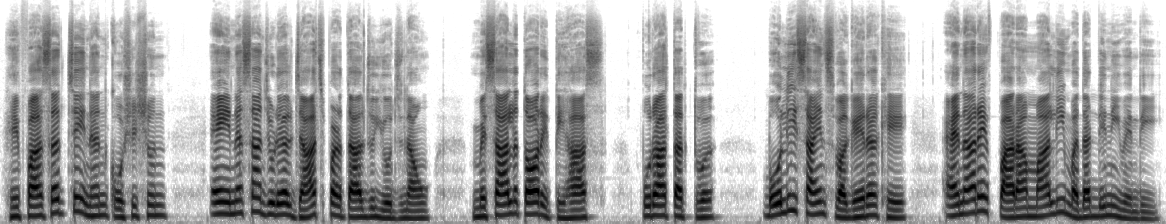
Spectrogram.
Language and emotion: Sindhi, neutral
